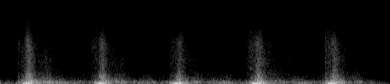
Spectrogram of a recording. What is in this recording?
Large Wings Flapping - Foley
Meant to sound like a winged beast flapping its wings
flap, wings, beating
